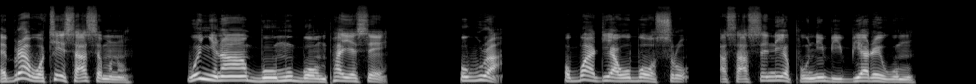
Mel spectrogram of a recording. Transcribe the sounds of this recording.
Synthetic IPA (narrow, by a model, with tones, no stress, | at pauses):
ɛ˨bɾa˦˨wɔ˨tʰɪ˦˨saː˨˦sɛ̃˨mnʊ̰̃˨ | wɔ˦ɲĩ˨nãː˦bo˨mũ˦bɔ˨m̩˨pʰa˦jɛ˦sɛ˦ | ɔ˦wu˦ɾa̰˨ | ɔ˨bɔ˦a˨dɪ˦a˨wɔ˦bɔ˦ɔ˨sʊ˦ɾʊ˦ | a˨saː˨sɪ˦nɪ̃˦jɛ˨pʰʊ̃˨nːɪ̃˦bi˨bi˦a˦ɾa˦˨wo˦mũ˦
